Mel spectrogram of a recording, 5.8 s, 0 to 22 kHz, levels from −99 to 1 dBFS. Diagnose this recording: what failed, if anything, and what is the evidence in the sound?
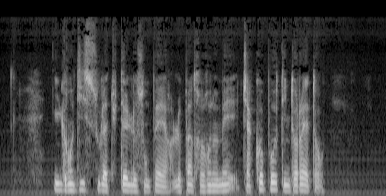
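Nothing in the sound points to a failure at any stage of the chain. The speech carries no event that would call for a diagnosis.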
